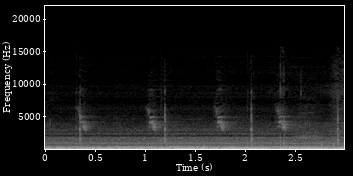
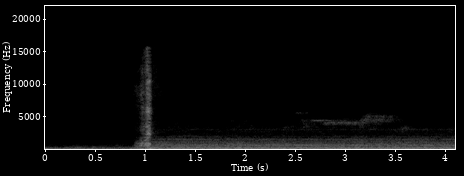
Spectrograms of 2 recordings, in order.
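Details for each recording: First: Nakatanenga mobile diesel heater box (5 L tank, about 40 hours) installed in a Subaru Forester 2.0 e-Boxer, 12V lithium supply, running on lowest setting: soft regular ticks about every half second over a steady low roar, normal fuel pump ticking. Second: Nakatanenga mobile Heater Box diesel heater (5 L tank, about 40 hours) installed in a Subaru 2.0 e-Boxer Forester for car camping, running with its muffler removed: a low steady droning hum with a faint chug, unmuffled and loud, showing why the muffler is required.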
